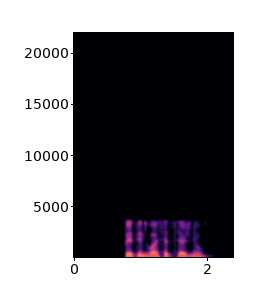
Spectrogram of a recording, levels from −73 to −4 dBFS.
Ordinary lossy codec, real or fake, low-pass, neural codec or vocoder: Opus, 24 kbps; real; 3.6 kHz; none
